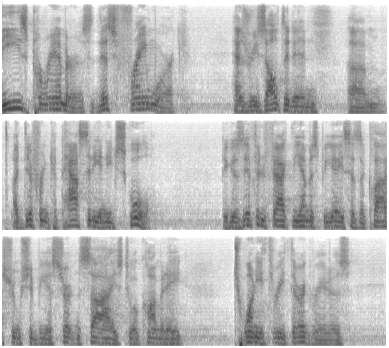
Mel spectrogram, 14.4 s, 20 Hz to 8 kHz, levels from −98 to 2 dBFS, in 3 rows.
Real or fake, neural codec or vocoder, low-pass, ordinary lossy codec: fake; vocoder, 24 kHz, 100 mel bands, Vocos; 7.2 kHz; Opus, 64 kbps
